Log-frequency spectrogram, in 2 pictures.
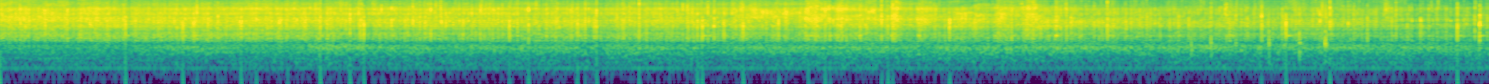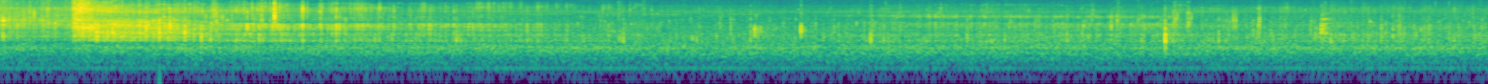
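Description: Bacon sizzling in a small cast-iron skillet over a gas burner. About fifteen seconds in, an egg goes into the hot fat with a sudden louder burst of sizzling, which then settles to a quieter hiss with occasional pops.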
